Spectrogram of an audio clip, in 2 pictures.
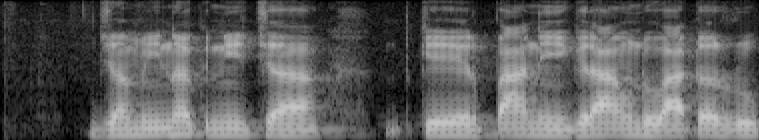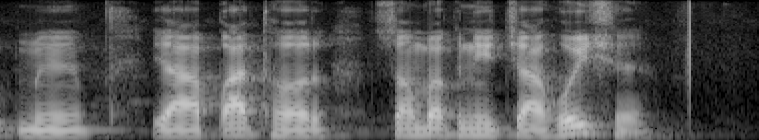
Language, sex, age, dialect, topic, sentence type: Maithili, male, 25-30, Bajjika, agriculture, statement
